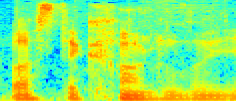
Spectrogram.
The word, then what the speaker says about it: Postecoglou: Ainge, the coach from Postecoglou. – Postecoglou, yeah.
